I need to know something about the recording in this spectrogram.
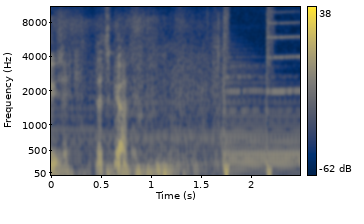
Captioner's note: laughing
